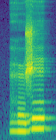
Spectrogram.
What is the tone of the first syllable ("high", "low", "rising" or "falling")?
low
